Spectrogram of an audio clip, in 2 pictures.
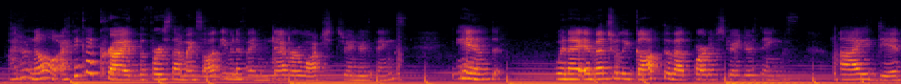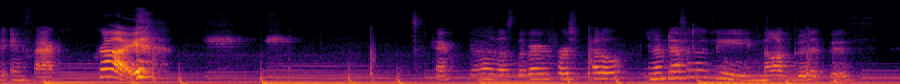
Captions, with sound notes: I don't know. I think I cried the first time I saw it, even if I never watched Stranger Things. And when I eventually got to that part of Stranger Things, I did, in fact, cry. [chuckles] [jeep horn honking in the background] Okay, that's the very first petal. I'm definitely not good at this.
